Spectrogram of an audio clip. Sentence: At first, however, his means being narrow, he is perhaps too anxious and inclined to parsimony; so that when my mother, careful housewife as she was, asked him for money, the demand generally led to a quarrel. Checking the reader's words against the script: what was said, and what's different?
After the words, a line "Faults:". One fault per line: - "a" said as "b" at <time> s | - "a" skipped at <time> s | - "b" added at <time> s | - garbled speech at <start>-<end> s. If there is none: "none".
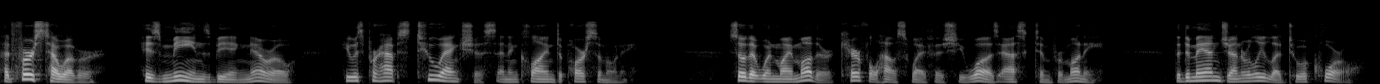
At first, however, his means being narrow, he was perhaps too anxious and inclined to parsimony; so that when my mother, careful housewife as she was, asked him for money, the demand generally led to a quarrel.
Faults:
- "is" said as "was" at 3.5 s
